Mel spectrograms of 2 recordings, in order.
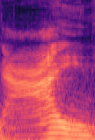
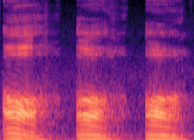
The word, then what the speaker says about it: عين: Well, the first common mistake that Brian Wiles always makes is not pronouncing عين, the Arabic عين, well. Instead of saying عين, he say ah, which is wrong.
